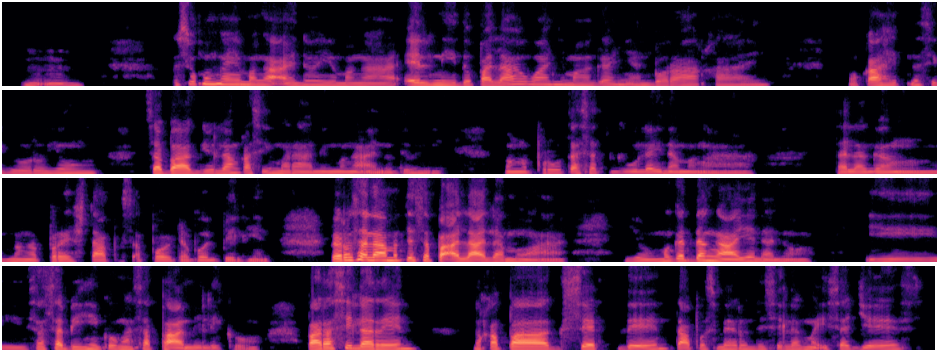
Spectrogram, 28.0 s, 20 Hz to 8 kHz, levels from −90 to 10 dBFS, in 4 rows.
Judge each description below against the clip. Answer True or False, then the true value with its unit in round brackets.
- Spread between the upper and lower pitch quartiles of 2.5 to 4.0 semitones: True (3.3 semitones)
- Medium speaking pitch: True (170 Hz)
